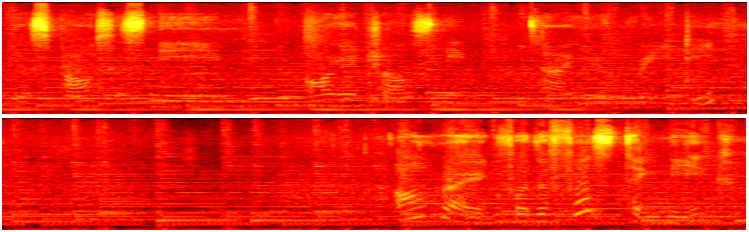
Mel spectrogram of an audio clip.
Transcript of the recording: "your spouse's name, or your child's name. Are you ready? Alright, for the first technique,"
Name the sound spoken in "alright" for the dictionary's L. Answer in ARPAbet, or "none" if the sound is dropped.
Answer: L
